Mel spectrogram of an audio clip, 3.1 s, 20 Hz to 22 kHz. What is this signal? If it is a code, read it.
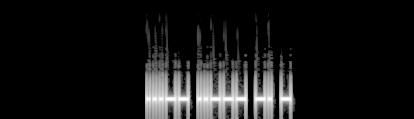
Morse code, heard as a keyed tone, about 49 wpm, 700 Hz. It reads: 32NT
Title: Common Cut Numbers - 4-Digit 50wpm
